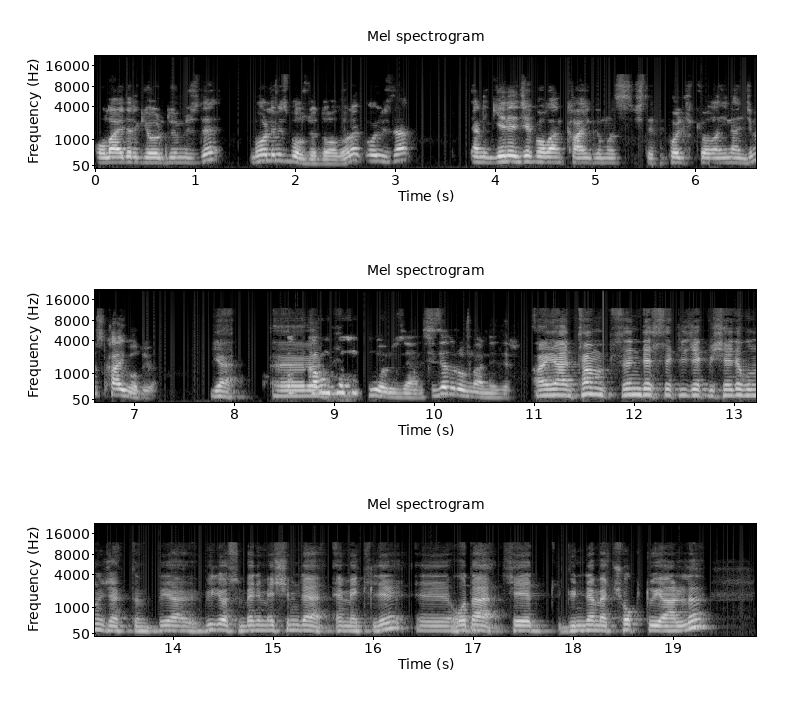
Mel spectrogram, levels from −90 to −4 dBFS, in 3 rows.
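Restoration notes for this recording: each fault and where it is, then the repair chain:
crackle 39/s -34 dBFS
11.7 pop -10 dBFS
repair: de-click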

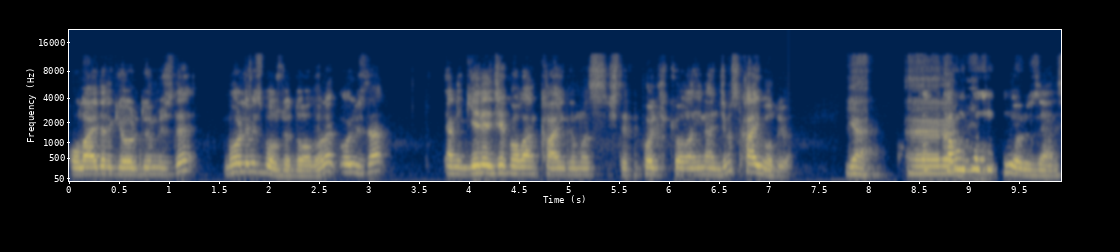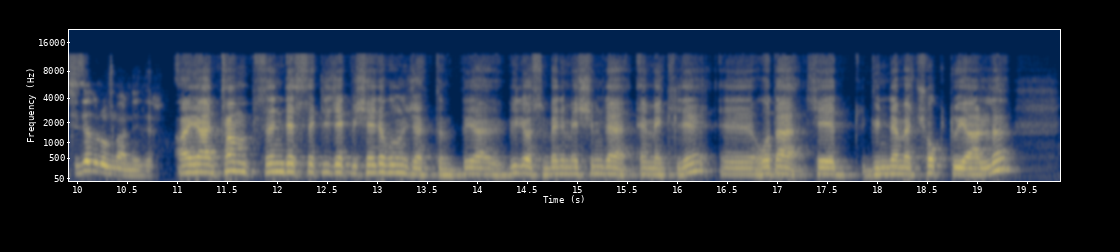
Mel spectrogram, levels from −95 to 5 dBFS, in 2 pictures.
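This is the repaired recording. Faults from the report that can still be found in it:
none

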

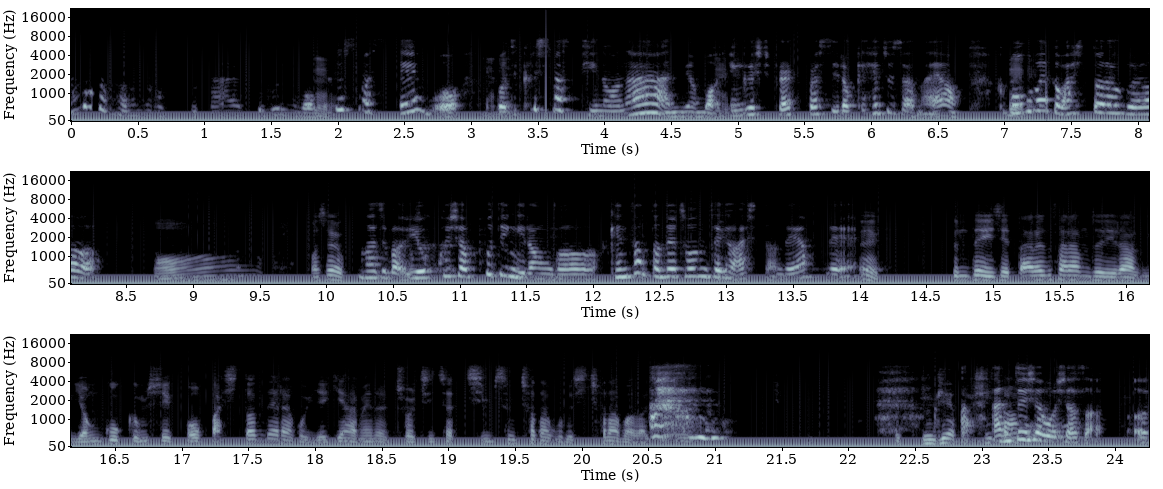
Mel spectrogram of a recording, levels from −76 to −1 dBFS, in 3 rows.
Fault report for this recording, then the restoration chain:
crackle 46/s -33 dBFS
hum 50 Hz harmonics 6 -33 dBFS
3.57 pop -12 dBFS
7.32–7.33 gap 5.5 ms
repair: de-click; de-hum 50 Hz, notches 6; interpolate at 7.32, 5.5 ms

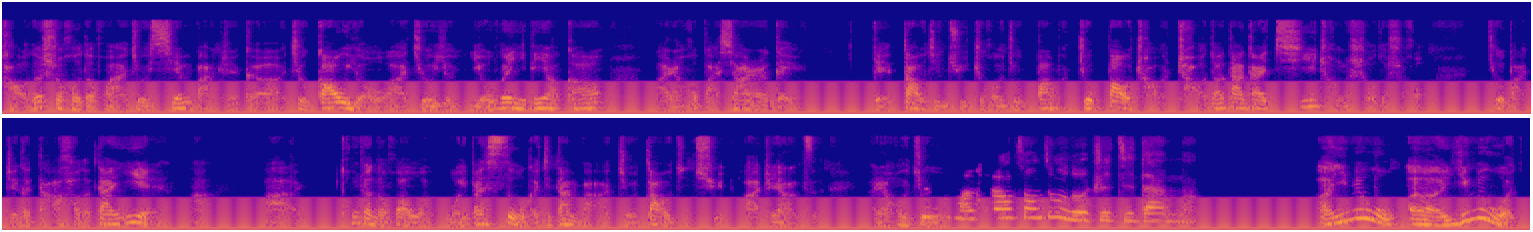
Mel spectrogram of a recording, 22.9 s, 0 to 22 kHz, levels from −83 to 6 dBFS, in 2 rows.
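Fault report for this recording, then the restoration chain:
buzz 60 Hz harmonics 20 -29 dBFS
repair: de-hum 60 Hz, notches 20

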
